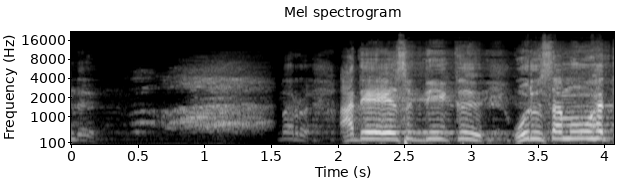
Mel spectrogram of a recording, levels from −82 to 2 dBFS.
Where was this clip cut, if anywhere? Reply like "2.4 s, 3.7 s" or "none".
1.8 s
